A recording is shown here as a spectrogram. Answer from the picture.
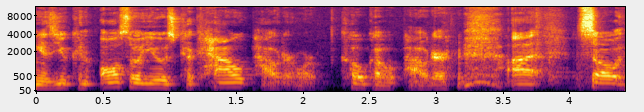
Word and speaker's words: cacao: All right, but coffee and cocoa, or cacao as it's technically properly pronounced, will make a really great rub for your ribs if you're looking for that sweet, succulent flavor.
